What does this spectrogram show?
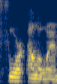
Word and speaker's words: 4-LOM: Wikipedia they have his name listed phonetically and it's spelled for E four. It's four loom.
